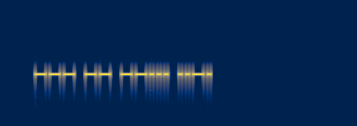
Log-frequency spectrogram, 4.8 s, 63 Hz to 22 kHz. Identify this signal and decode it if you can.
Morse code, heard as a keyed tone, about 25 wpm, 700 Hz. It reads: OM7F
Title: DXCC-100 Call Signs - 4 Characters - 25wpm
